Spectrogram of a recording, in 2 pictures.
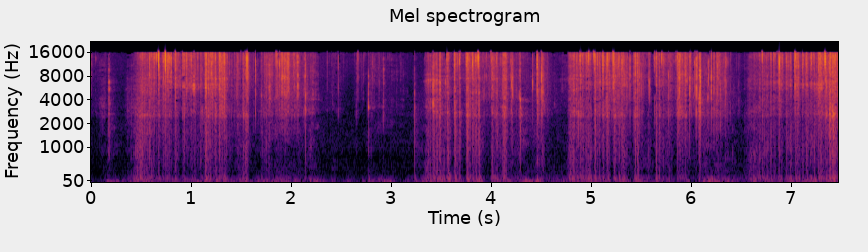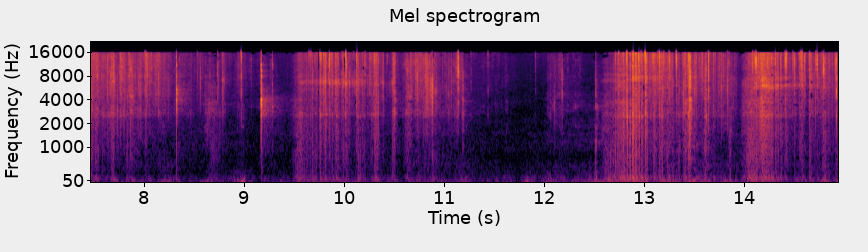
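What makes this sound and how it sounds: A small metal blade shaves curled flakes from the end of a solid bar of rancid pink soap held in the hand. Repeated dry, crackling scraping strokes come in bursts, with a bright, hissy top and a soft low body, separated by brief quieter gaps.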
